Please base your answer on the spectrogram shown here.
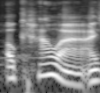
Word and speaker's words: Oikawa: called into the storm of international politics Yuki Okawa I I was saying his name wrong earlier uh is the author and the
